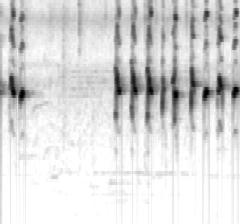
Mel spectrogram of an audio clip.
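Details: Lure sound of cucak wilis or rengganis leafbird: two quick chirps, a pause, then a tight row of ringing, emphatic notes repeated about five times a second.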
